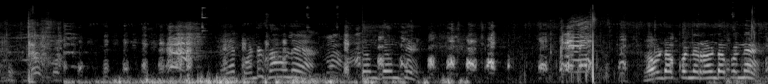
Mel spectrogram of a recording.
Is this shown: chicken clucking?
yes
